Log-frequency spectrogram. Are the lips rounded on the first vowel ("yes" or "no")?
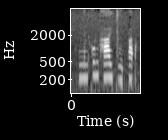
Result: no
